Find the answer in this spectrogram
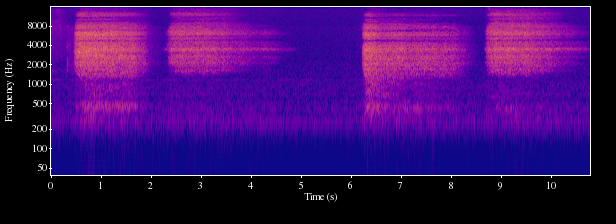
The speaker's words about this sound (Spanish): Comenzamos haciendo un par de respiraciones profundas.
